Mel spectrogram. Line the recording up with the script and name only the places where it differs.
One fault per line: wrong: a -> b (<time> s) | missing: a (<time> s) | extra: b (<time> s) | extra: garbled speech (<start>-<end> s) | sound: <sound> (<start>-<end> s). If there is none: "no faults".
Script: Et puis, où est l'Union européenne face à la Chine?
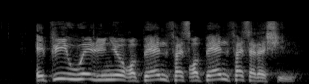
extra: européenne face (1.9 s)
